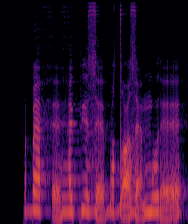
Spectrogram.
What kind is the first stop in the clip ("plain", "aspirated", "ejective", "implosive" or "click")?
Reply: implosive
